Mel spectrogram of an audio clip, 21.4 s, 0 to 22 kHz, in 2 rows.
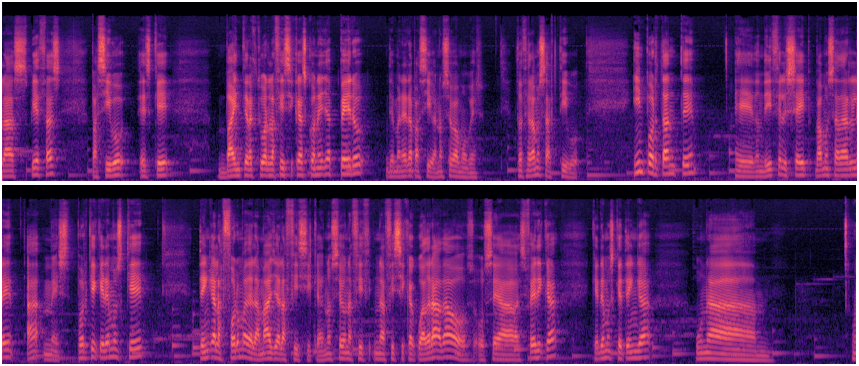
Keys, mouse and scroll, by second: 10.6 click.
